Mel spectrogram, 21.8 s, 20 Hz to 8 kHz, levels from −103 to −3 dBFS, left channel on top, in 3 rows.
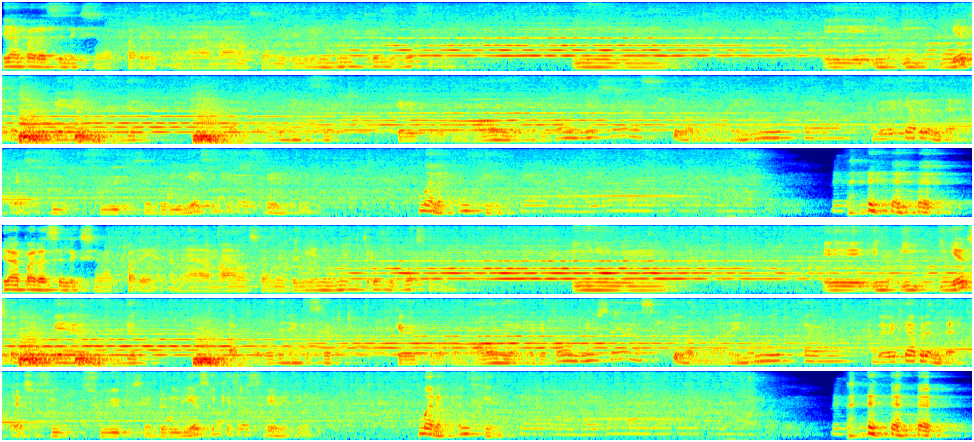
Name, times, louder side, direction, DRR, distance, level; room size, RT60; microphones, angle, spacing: voice 1, 0.0-3.4 3.8-3.9 4.3-5.1 6.1-8.4 8.7-9.8 10.2-16.9 17.7-18.3 20.9-21.5, right 3 dB, 80° right, 8 dB, 1.0 m, -26 dB
sound 1, 0.8-20.2, right 3 dB, 40° right, 2.3 m, -38 dB
voice 2, 1.0-1.4 18.0-21.5, equal, ahead, -2 dB, 2.1 m, -39 dB
sound 2, 2.3-15.1 15.5-15.6, right 4 dB, 20° right, 0.8 m, -24 dB
sound 3, 7.4-8.3 8.7-9.2 10.4-11.2 13.8-14.8 16.3-16.4 16.8-16.9 18.4-19.7, equal, 15° left, 1.1 m, -24 dB
12.5 x 5.1 x 6.4 m, 0.74 s
head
